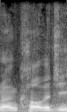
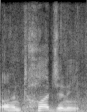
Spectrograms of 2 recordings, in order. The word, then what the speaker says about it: ontogeny: I said it wrong it's not it's not oncology it's ontogeny I had to write it on my hand I couldn't remember how to say it and the the proper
